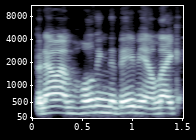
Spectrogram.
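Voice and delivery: ordinary talk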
